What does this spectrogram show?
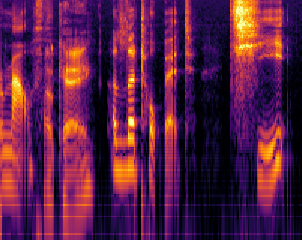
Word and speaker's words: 奇: The first syllable, it's not the CH sound from English, right? It's somewhere in between. Somewhere in between. Yeah. So 奇, qi, qi.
